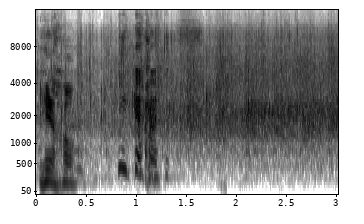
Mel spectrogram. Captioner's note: applause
